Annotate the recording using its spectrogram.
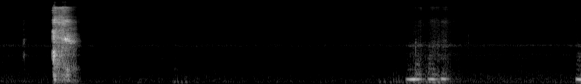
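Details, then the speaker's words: Child with flu, cough and blocked nose, struggling to breathe and restless during steam therapy: a sharp sneeze, then a short burst of wet coughs. "anak saya ini lagi flu dan batuk hidungnya mampet sehingga susah bernafas ketika tidur mata ngantuk tapi susah bernafas sehingga gelisah dan rewel nangis terus dan batuk terus"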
